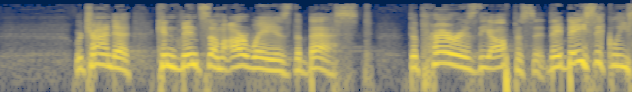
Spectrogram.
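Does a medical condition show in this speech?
No.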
